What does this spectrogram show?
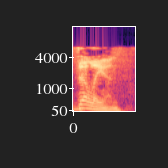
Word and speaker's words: DeLeon: But there it's pronounced Dillion.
